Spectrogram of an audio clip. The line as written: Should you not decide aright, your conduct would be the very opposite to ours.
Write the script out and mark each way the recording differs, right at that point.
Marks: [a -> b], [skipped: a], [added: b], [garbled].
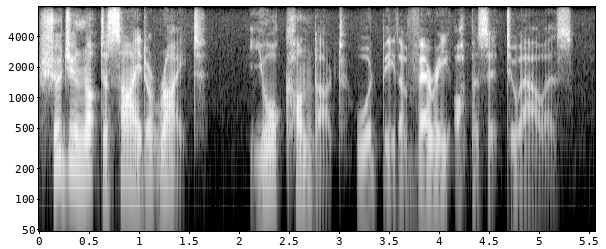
Should you not decide aright, your conduct would be the very opposite to ours.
